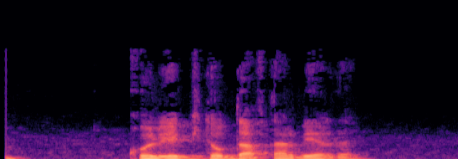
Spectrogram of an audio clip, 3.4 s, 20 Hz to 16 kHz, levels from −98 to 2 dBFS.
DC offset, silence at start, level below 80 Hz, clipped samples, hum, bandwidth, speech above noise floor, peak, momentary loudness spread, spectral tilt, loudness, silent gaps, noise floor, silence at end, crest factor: under 0.1%; 0.05 s; -50 dBFS; under 0.1%; none; 9.4 kHz; 41 dB; -4 dBFS; 14 LU; -9 dB/octave; -20 LUFS; none; -60 dBFS; 0.7 s; 18 dB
